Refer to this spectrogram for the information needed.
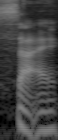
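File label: "sai", Mandarin Chinese pinyin voice, third tone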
